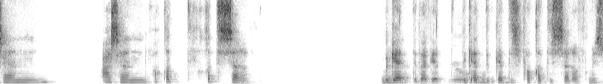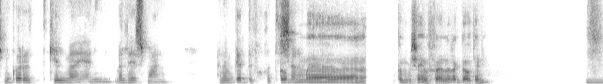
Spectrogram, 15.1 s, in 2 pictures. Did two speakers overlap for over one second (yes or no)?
no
